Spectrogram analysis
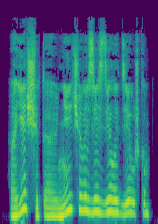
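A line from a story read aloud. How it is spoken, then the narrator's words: Gloomy voice. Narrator (Russian): подал голос мрачно молчавший все утро Эйс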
